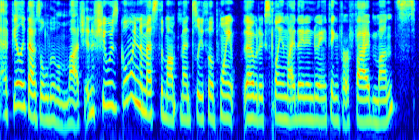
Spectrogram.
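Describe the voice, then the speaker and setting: A woman's voice: medium pitch, no room sound. A woman giving a casual, opinionated episode critique in a blunt, exasperated and sarcastic way. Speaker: reviewer in a group reaction show.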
